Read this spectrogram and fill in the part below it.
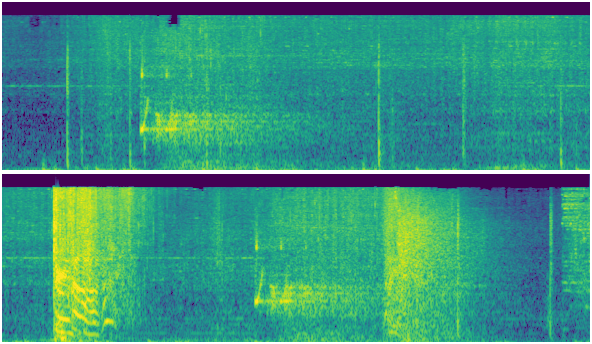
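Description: A magical whoosh bursts out and fades.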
